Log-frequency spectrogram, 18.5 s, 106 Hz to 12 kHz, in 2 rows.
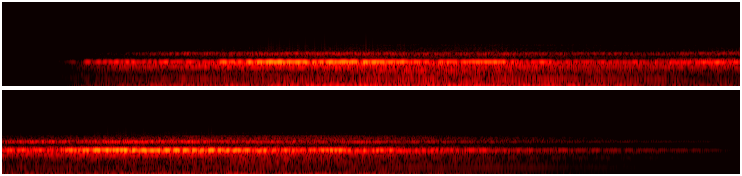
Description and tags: LAYERS 004 - 2 Phase Space Explorer is an extensive multisample package containing 73 samples covering C0 till C6. The key name is included in the sample name. The sound of 2 Phase Space Explorer is all in the name: an intergalactic space soundscape. It was created using Kontakt 3 within Cubase and a lot of convolution.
